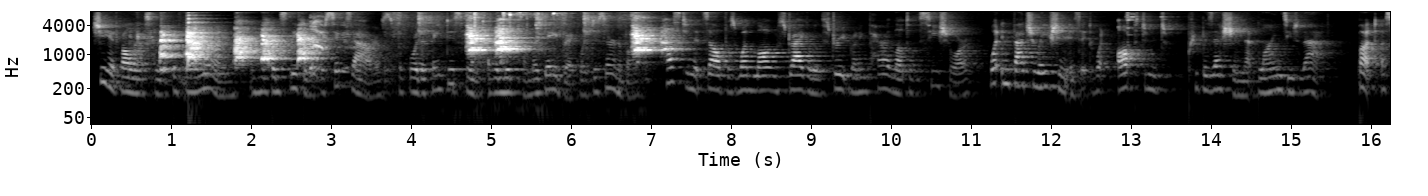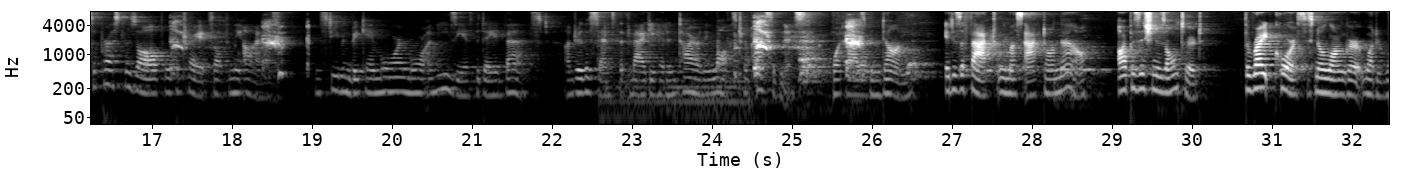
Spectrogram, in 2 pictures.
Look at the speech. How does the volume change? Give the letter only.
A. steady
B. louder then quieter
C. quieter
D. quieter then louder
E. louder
E.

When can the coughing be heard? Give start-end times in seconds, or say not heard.
2.5-3.5, 16.9-19.0, 24.2-25.9.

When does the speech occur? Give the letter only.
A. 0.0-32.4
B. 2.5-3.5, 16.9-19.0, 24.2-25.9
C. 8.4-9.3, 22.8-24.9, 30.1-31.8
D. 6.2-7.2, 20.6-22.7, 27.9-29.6
A.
